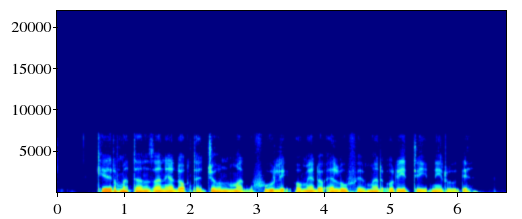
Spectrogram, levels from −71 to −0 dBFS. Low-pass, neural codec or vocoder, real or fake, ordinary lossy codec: 7.2 kHz; codec, 16 kHz, 0.8 kbps, ZipCodec; fake; none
